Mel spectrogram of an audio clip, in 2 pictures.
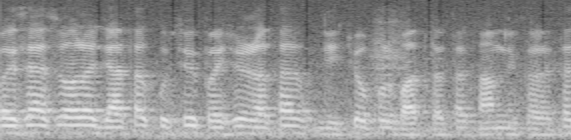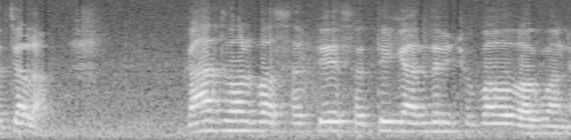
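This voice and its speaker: With audible room echo and noticeable background noise, a man speaks at a fairly high pitch with ordinary pitch variation. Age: 70s. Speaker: spiritual teacher. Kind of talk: spiritual discourse. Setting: satsang gathering. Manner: conversational, repetitive.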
